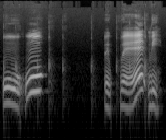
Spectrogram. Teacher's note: 원순모음은 오나 우 소리를 갖고 있는 거잖아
